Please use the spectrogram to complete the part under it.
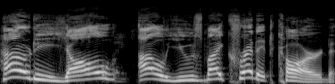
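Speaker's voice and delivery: put-on American cowboy accent. Imagining people who buy cowboy hats, the speaker voices them; American cowboy accent. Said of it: "Everybody has an American accent".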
